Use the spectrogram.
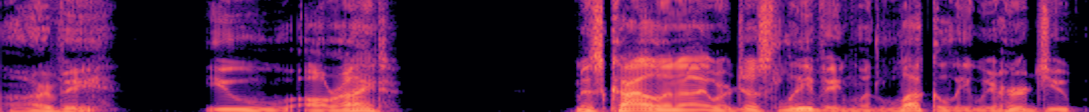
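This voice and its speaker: An actor playing a brooding wealthy vigilante in an animated comic, husky, measured and formal. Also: male voice, sits low, no echo, studio quality. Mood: polite, reserved. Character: brooding, reserved wealthy vigilante in his prime.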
